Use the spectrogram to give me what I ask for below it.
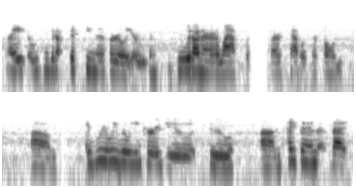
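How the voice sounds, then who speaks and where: A woman's voice: medium pitch, husky. A woman hosts a team call and urges everyone to join in, earnest and frank in an upbeat way. Her voice comes through a thin, tinny phone line. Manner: earnest, blunt, upbeat urging. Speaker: team leader hosting a meeting call. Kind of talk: encouraging team talk.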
